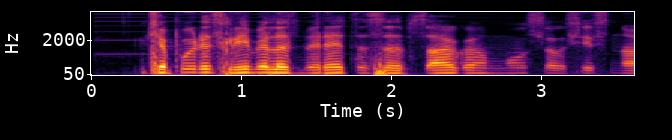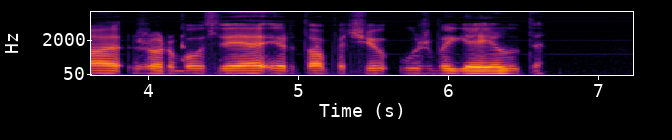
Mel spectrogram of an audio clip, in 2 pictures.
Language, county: Lithuanian, Klaipėda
